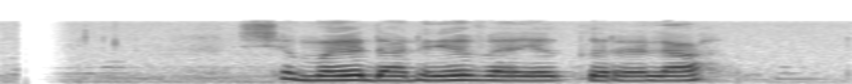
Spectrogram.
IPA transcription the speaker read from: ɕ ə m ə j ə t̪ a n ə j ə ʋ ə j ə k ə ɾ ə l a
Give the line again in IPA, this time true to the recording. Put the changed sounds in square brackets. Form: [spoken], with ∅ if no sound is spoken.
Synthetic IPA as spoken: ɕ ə m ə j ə [d̪] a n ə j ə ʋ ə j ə k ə ɾ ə l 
